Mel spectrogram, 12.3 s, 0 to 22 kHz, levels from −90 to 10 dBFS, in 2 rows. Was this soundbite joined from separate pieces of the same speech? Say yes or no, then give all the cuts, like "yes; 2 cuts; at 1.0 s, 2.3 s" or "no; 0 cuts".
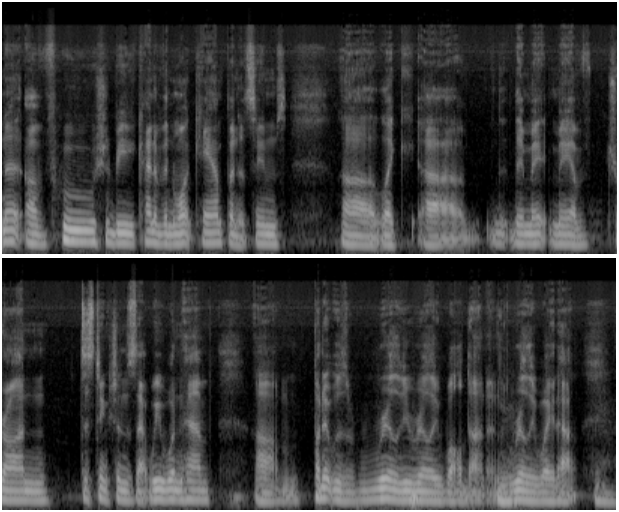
no; 0 cuts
